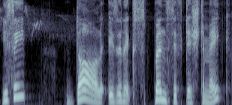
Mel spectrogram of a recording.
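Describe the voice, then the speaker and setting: A woman's voice: medium pitch, animated, slow pace. A woman voicing a poor, hungry woodman who talks in a sly, coaxing way. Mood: crafty. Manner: crafty, coaxing.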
